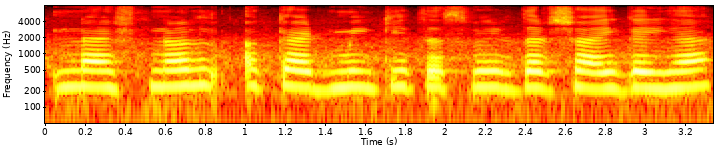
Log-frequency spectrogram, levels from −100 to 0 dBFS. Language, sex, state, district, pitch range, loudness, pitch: Hindi, female, Haryana, Rohtak, 235-245 Hz, -14 LUFS, 240 Hz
